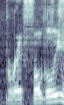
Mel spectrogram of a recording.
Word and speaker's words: Breyfogle: 55 let me get into all this um breyfogle e is how you say it preferably you know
